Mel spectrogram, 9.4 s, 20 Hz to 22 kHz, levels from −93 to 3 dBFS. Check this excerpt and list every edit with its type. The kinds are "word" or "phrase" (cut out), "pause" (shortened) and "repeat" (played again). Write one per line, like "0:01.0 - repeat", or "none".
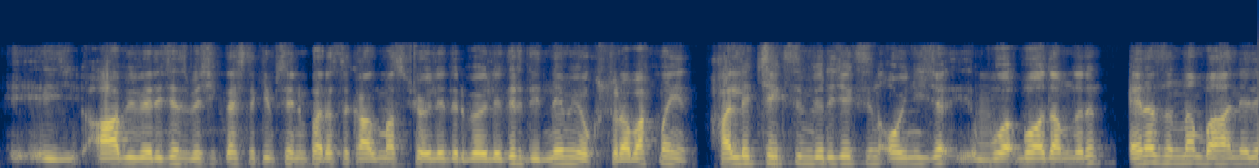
0:05.2 - pause
0:08.4 - pause

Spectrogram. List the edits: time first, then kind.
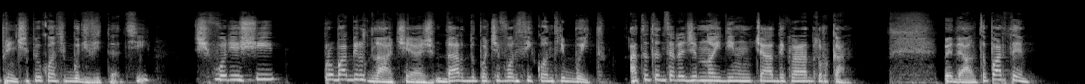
0:03.7 - word
0:04.3 - word
0:08.1 - word

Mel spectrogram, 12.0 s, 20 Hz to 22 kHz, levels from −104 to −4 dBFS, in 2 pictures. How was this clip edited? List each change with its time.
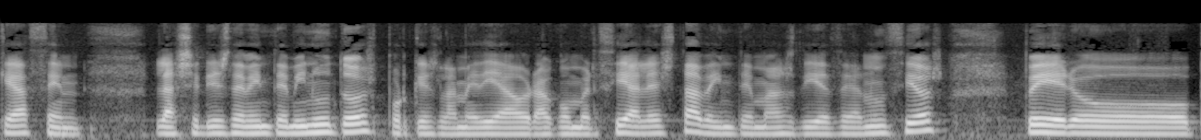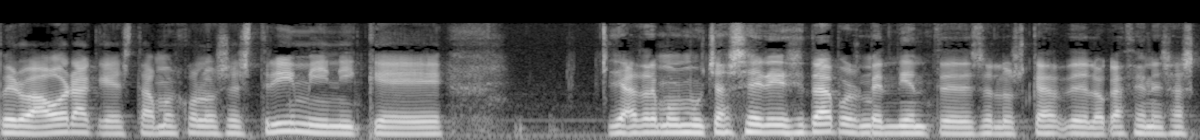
0:09.0 - phrase
0:10.3 - phrase

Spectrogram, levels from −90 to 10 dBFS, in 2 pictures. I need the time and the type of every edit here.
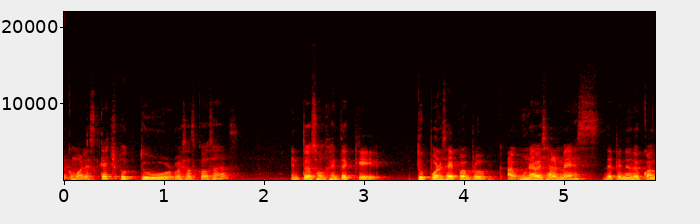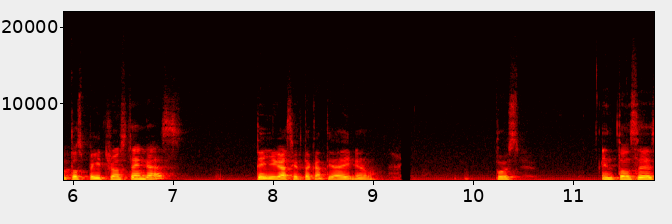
none

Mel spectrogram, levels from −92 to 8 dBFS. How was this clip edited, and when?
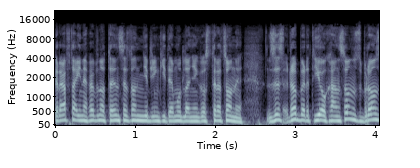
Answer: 0:01.2 - word
0:02.8 - word

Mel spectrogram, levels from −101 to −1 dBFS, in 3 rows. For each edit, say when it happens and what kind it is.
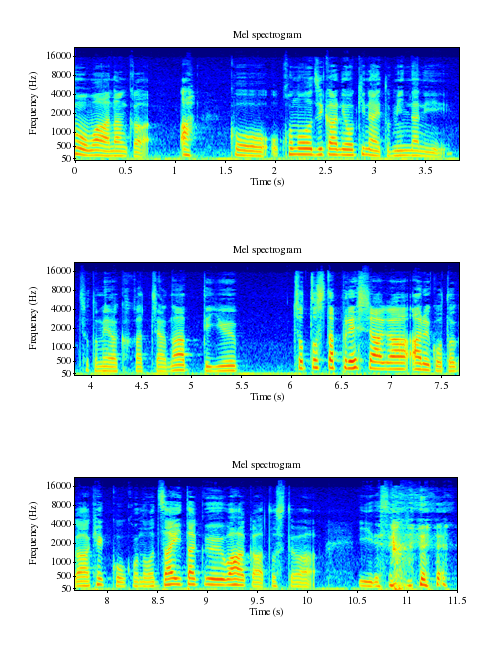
0:10.5 - pause

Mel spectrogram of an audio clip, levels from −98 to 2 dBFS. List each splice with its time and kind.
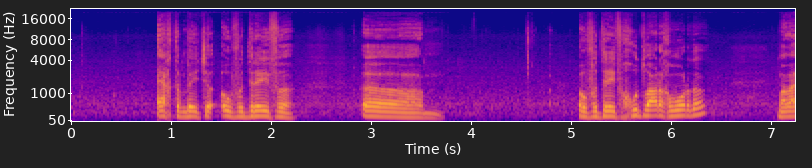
none

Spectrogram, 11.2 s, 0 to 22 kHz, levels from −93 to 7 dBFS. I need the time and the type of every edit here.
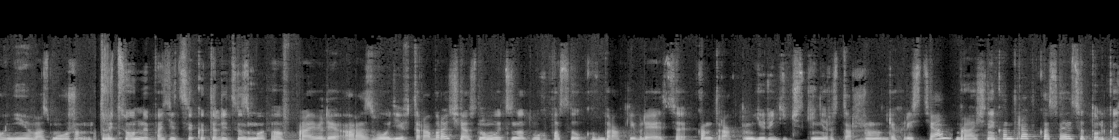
none

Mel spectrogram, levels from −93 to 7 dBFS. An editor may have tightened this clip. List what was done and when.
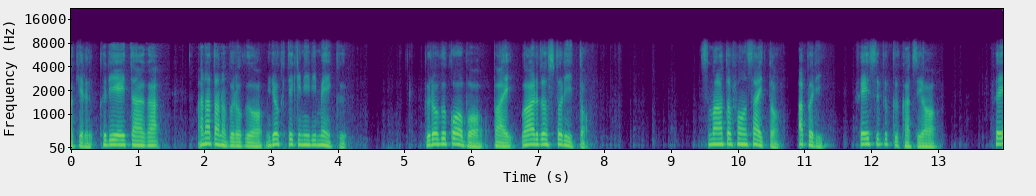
none

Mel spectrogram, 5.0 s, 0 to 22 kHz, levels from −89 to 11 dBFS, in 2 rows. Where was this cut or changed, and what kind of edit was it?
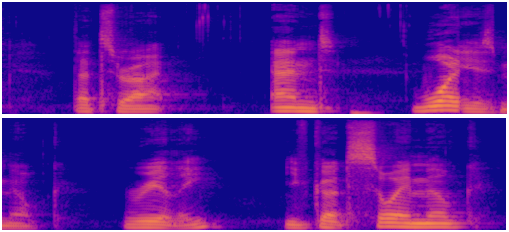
0:02.3 - word

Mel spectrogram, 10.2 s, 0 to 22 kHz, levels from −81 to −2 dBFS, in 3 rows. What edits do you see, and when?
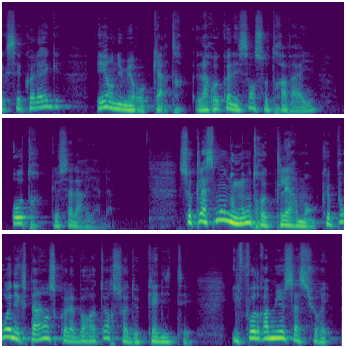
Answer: none

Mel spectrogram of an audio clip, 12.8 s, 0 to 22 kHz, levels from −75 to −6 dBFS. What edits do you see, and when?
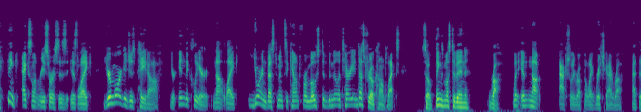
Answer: none

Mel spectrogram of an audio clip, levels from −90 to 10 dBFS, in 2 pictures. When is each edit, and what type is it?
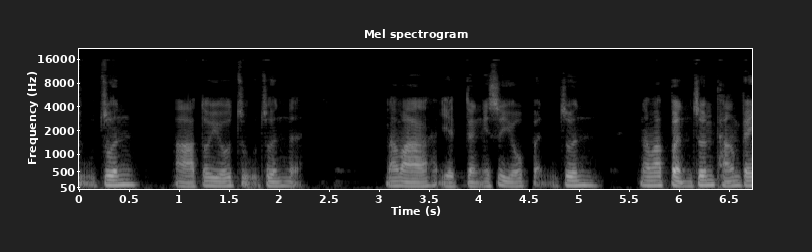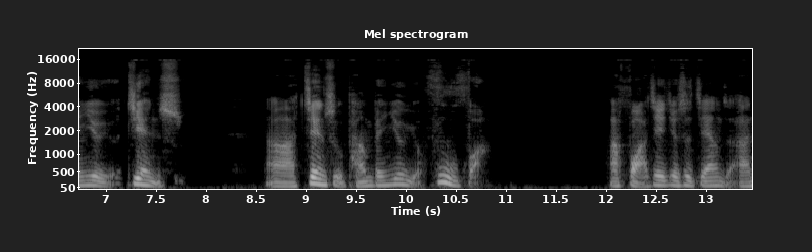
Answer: none

